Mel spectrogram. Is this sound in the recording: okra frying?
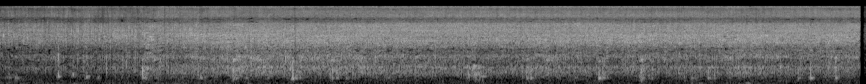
yes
